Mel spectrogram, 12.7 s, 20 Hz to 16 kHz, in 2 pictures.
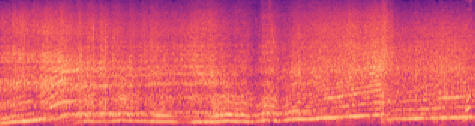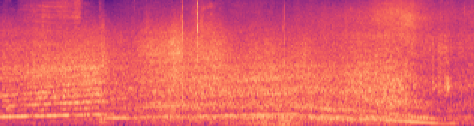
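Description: Ferrari LaFerrari's V12 engine revving hard as the car accelerates, its pitch climbing in long sweeps with sudden drops between them like gear changes. Near the end the pitch slides down as it backs off.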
